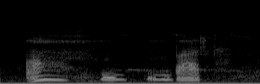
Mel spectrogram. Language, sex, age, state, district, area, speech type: Santali, female, 18-30, Jharkhand, East Singhbhum, rural, spontaneous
